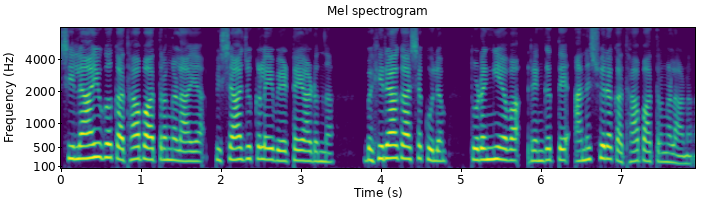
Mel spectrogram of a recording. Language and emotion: Malayalam, neutral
